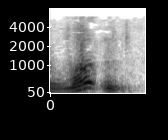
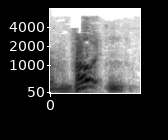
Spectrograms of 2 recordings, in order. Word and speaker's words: Wotan: In Northern Europe, ancient Germanic people tied fruit and attached candles to evergreen tree branches in honor of the god Wotan, or Votan, as they would pronounce it there.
